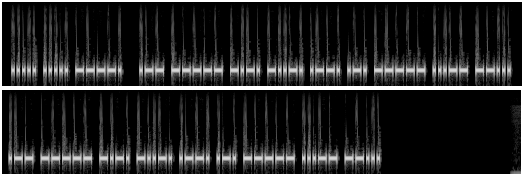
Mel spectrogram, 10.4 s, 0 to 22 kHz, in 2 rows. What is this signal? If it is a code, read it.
Morse code, heard as a keyed tone, about 47 wpm, 650 Hz. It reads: 559 W0C/PR037 W0C/PR037
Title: SOTA QSO Practice 45wpm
